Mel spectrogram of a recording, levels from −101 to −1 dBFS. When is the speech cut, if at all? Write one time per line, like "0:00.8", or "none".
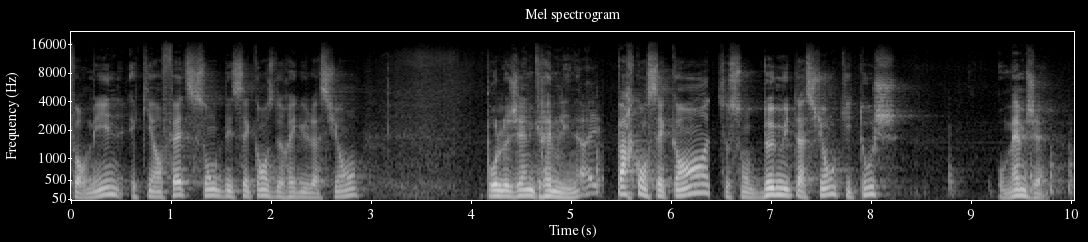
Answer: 0:05.3
0:06.4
